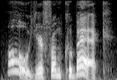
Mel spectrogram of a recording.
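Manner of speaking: high bright mock asking; a lightly voiced eager tourist; mock naive question. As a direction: play the clueless outsider guessing. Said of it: "And I'm like".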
